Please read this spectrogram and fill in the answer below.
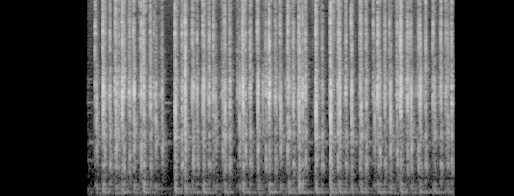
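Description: Fast run of keyboard typing clicks, laid in as a sound effect under text being typed onto the screen. It starts about a second in, breaks off for a moment near two seconds, and stops abruptly shortly before the end.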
